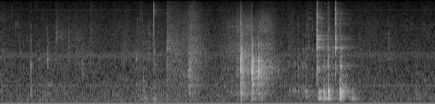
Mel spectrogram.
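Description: A metal chuck key clicks and rattles as a chuck is tightened.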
